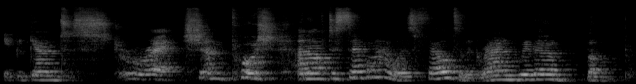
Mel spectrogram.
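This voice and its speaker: Female storybook reader for children, lively swooping pitch, dramatic hushed endings, very echoey room. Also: slow, distant mic. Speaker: teacher reading a story to children. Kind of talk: expressive children's storybook narration. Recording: very echoey room, off mic, faint hiss.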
